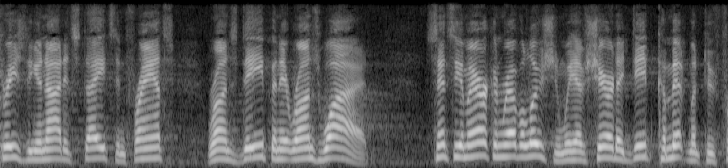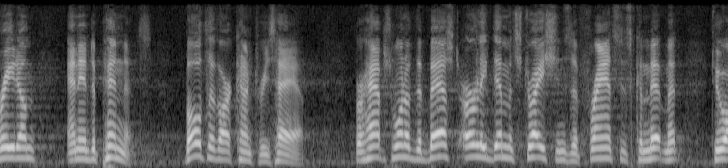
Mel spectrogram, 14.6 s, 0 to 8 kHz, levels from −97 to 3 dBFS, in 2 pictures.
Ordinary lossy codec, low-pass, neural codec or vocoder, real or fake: AAC, 48 kbps; 7.2 kHz; none; real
